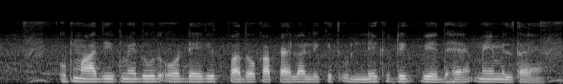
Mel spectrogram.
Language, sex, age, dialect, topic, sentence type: Hindi, male, 18-24, Hindustani Malvi Khadi Boli, agriculture, statement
